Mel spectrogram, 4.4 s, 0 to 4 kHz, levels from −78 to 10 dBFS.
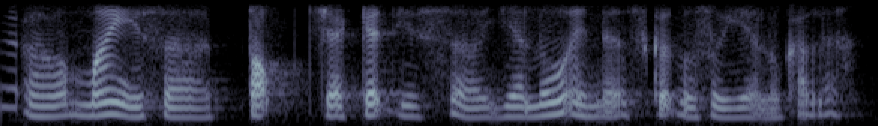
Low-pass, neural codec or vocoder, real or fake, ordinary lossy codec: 3.6 kHz; none; real; none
